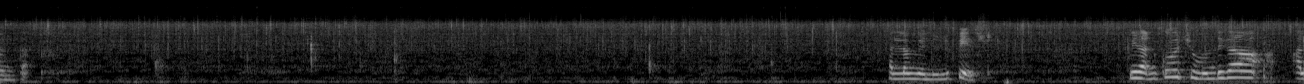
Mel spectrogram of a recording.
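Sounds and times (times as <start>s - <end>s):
curry sizzling in a pan: 0.0s - 13.0s
faint pops and crackles: 1.4s - 1.7s, 3.0s - 4.8s, 6.3s - 7.8s.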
